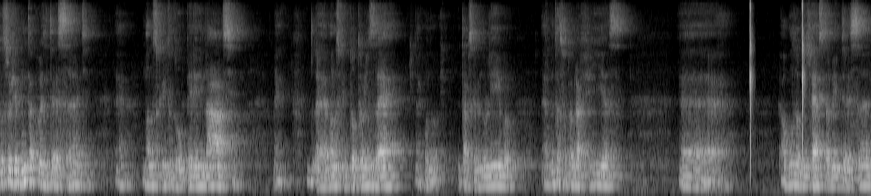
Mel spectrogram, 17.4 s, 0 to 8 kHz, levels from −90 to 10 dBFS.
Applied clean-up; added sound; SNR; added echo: none; Finger snapping; 1 dB; reverberation time 0.9 s.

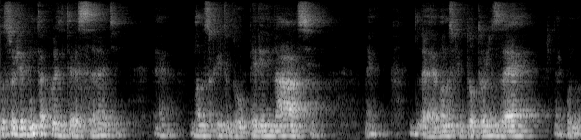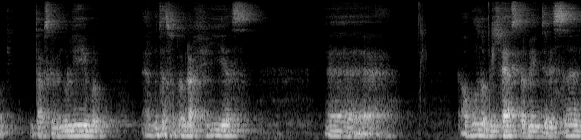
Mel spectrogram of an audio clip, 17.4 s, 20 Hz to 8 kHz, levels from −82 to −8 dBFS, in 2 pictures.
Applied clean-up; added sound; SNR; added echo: neural separator model SepFormer DNS4.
